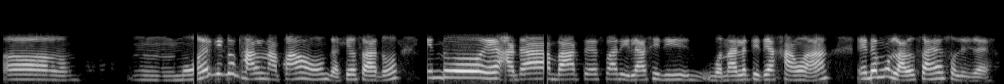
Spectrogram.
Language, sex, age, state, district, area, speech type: Assamese, female, 45-60, Assam, Morigaon, rural, conversation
